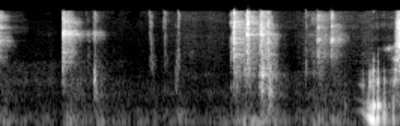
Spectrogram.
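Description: A few scattered short clicks from a computer mouse and keyboard, most of them in the first second and a half.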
